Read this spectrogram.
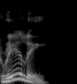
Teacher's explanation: if I say it with a rising voice and a long sound, like really, it might mean I am surprised, or even that I do not believe you at all. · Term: intonation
